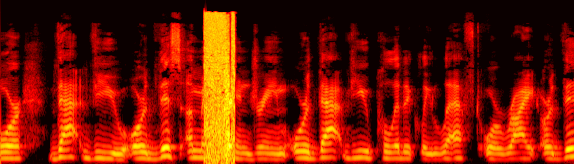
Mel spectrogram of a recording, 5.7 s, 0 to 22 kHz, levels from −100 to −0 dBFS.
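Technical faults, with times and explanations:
2.04–2.34 s, samples built from the wrong bytes: the speech turns into loud, harsh broadband noise. Misassembled bytes push fast-changing low bits into each sample's large part.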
